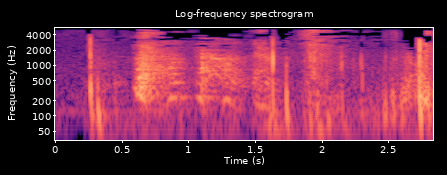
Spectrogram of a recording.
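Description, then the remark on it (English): Several rough, muffled coughs burst out at uneven intervals, moderately loud, with a few sharper hacks near the end. “You'd ever think we'd be afraid to sniff and cough and do anything today, but we are.”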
